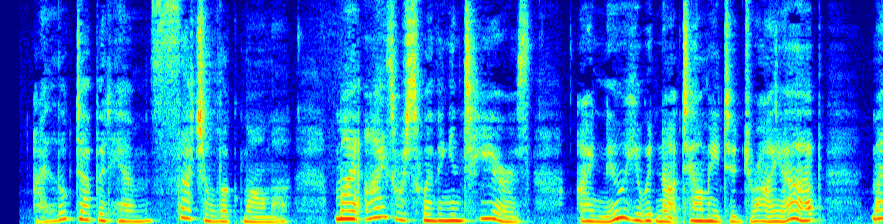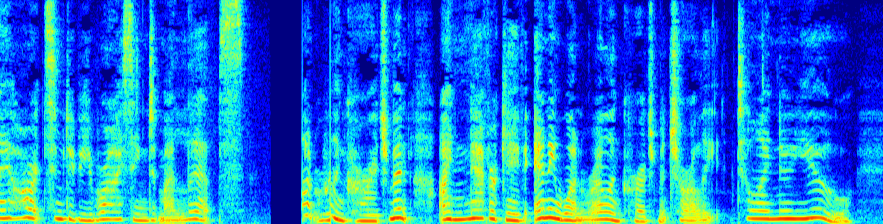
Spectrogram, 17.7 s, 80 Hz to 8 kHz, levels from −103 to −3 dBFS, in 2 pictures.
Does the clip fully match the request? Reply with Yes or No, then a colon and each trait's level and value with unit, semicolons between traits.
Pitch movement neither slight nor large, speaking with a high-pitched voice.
No: wide, 6.0 semitones; high, 230 Hz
